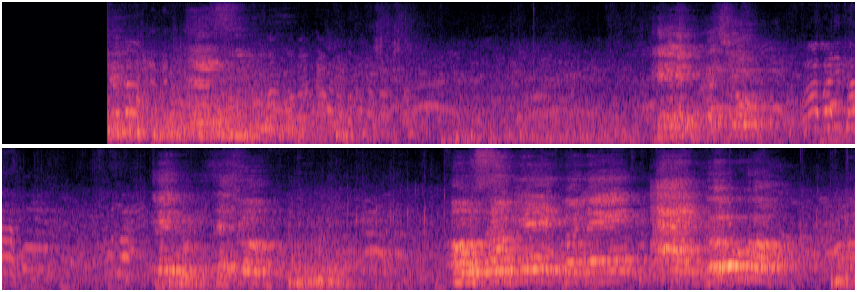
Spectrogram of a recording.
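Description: An elderly man speaks with animation into a microphone over loudspeakers.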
